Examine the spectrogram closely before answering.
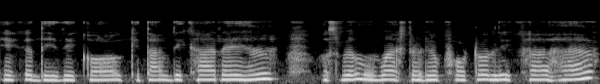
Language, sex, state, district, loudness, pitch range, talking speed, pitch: Hindi, female, Jharkhand, Palamu, -13 LUFS, 205-220 Hz, 130 wpm, 215 Hz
